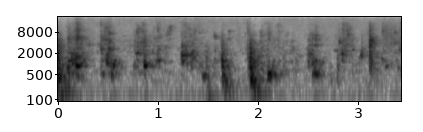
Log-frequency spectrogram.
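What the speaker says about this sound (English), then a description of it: "we're going to pour some in, stir it up, pour some in." Water being stirred in a container as sugar and yeast are mixed in for homemade vodka, steady sloshing and swirling with irregular splashy surges, close and moderately loud, no talking.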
